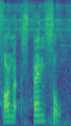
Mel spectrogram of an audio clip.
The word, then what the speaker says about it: Van Steensel: Nice message from Tim in the Netherlands, saying that the proper Dutch pronunciation of Todd's surname would be Van Stansel.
